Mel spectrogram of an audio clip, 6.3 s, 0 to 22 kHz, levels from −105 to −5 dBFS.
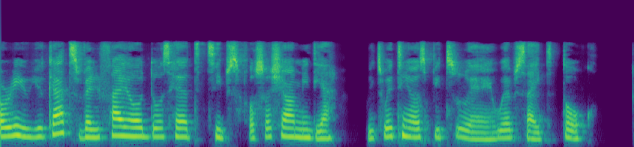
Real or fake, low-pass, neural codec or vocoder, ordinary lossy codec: fake; none; codec, 16 kHz, 2 kbps, X-Codec, WavLM features, trained on Multilingual LibriSpeech; none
